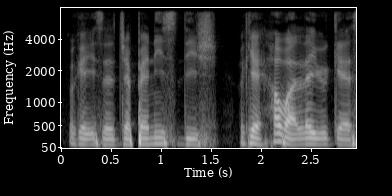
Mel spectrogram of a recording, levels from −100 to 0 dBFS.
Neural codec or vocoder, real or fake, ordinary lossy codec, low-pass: none; real; none; 7.2 kHz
